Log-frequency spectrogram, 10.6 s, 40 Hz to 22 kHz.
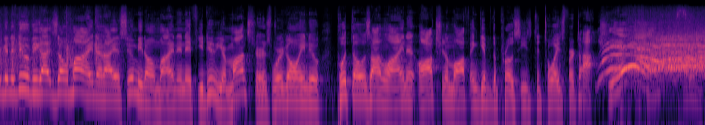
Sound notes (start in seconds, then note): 0.0 cheers and applause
